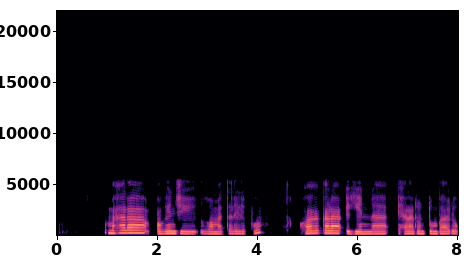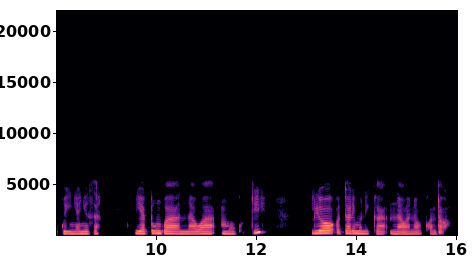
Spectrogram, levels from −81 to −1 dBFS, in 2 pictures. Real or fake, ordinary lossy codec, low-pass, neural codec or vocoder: real; AAC, 48 kbps; 5.4 kHz; none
